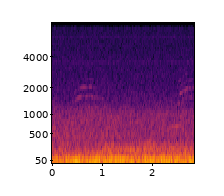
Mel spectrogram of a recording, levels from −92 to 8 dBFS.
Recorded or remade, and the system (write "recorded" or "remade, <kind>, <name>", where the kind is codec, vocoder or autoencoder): recorded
